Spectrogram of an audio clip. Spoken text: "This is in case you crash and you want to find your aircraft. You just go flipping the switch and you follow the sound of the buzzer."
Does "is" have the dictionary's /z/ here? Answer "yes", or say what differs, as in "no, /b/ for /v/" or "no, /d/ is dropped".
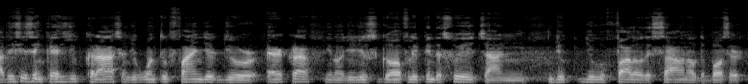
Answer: no, /s/ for /z/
